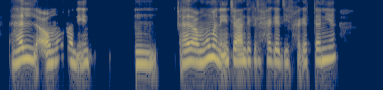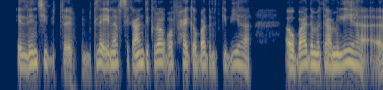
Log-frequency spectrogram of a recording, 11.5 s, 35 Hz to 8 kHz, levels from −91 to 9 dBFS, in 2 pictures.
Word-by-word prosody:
هل 220 +5 +5
عمومًا 185 +4 +4 0.3
أن 190 +1 +1 0.7
امم، 175 -1 -1 0.4
هل 190 +3 +5
عمومًا 205 +6 +5
أنتِ 210 -2 +2
عندِك 205 +1 +2
الحاجة 205 -1 -2
دي 185 0 -5
في - - -16
حاجات 185 0 -7
تانية؟ 220 +5 +1 1.0
اللي 150 +3 -1
أنتِ 180 0 0
بت 220 +6 -7
بتلاقي 180 -2 -1
نفسِك 170 -4 -2
عندِك 170 +4 0
رغبة 190 0 0
في - - -14
حاجة - - 0
وبعد - - -1
ما - - -10
تجيبيها 165 -3 -7 0.5
أو 135 - +4
بعد 170 +3 +2
ما 155 -1 0
تعمليها 155 +3 -1
185 Hz, 150 wpm, -24 LUFS, 170-205 Hz, 1.0 s, هل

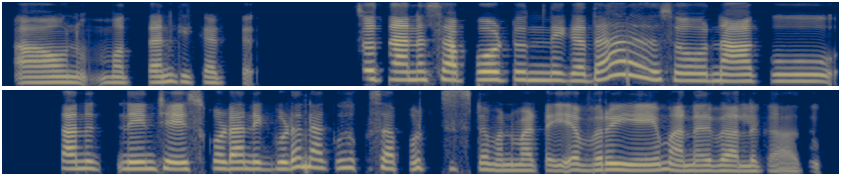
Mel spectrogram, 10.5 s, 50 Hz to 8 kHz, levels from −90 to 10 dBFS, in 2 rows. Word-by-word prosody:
అవును. 190 0 0 0.2
మొత్తానికి 195 +3 -4
cut. 180 -1 -8 0.7
So 305 - +4
తన 280 0 +8
సపోర్ట్ 280 0 +4
ఉంది 265 -1 -1
గదా! 245 +5 +1 0.4
సో 255 - -1 0.3
నాకు 230 0 +1 0.7
తను 250 +1 +3 0.2
నేను 240 +1 +4
చేసుకోవడానికి 240 0 +2
గూడా 255 +6 +2
నాకు 270 -2 -4 0.3
సపోర్ట్ 245 0 -4
సిస్టమ్ 220 -3 -3
అనమాట. 190 0 -3 0.2
ఎవరు 205 +2 +1 0.2
ఏమి 205 +3 0
అనేవాళ్ళు 180 -1 -3
గాదు. 85 0 -11
230 Hz, 125 wpm, -21 LUFS, 190-255 Hz, 0.7 s, తన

